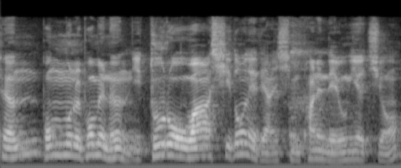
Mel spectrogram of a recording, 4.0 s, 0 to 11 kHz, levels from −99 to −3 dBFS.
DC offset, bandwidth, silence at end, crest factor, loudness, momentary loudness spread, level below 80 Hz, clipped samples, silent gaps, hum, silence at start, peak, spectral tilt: under 0.1%; 8.4 kHz; 0 s; 20 dB; -26 LUFS; 9 LU; -82 dBFS; under 0.1%; none; none; 0 s; -8 dBFS; -2.5 dB/octave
